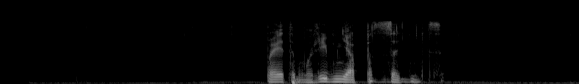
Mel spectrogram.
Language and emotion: Russian, angry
